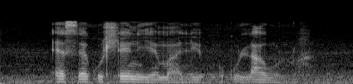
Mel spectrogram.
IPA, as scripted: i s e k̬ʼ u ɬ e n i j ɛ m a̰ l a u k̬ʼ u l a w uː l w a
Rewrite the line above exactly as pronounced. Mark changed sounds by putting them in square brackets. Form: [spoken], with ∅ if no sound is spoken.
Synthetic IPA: [ɛ] s e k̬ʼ u ɬ e n i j ɛ m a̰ l [i] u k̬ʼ u l a w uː l w a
